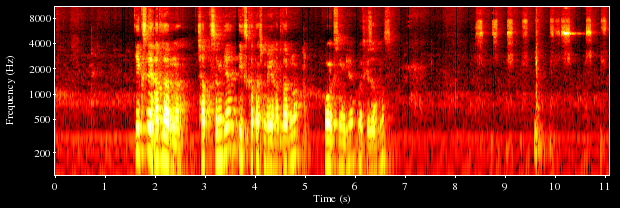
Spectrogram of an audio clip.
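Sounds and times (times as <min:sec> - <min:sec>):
marker squeaking on whiteboard: 0:08.4 - 0:11.0.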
